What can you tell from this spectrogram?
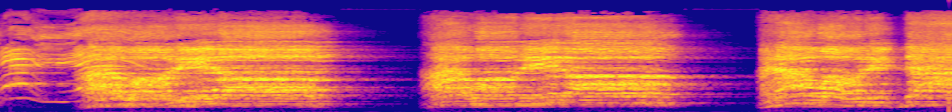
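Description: Background music: choir-like voices holding chords in phrases of about two seconds, with short breaks between them.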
